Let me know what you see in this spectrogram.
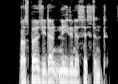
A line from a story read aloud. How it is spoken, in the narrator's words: said Victor wistfully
